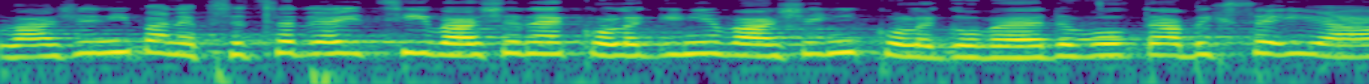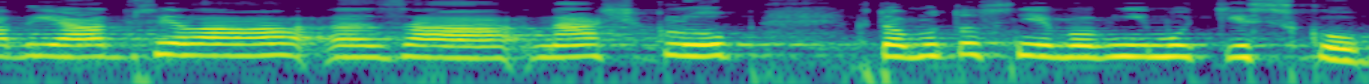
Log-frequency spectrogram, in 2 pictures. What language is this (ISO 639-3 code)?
ces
